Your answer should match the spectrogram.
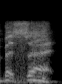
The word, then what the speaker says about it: Bassett: Is it Bassett or Bassett? It is Bassett is the European pronunciation, and it's Bassett.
